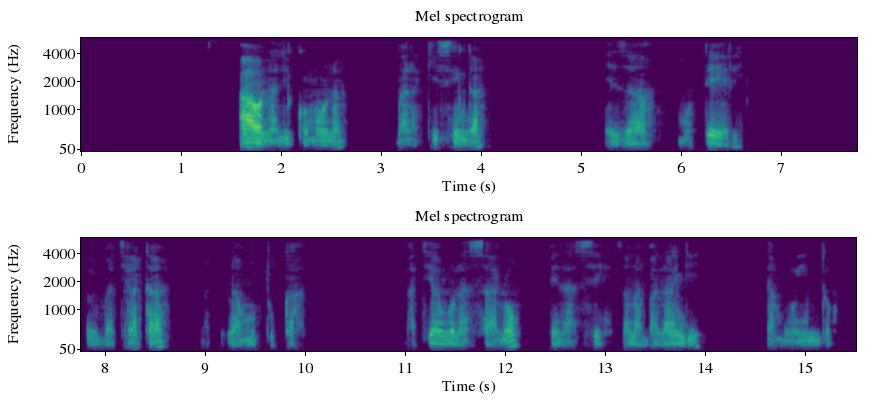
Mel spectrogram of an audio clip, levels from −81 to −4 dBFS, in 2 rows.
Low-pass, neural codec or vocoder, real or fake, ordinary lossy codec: 5.4 kHz; codec, 16 kHz in and 24 kHz out, 2.2 kbps, FireRedTTS-2 codec; fake; AAC, 24 kbps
